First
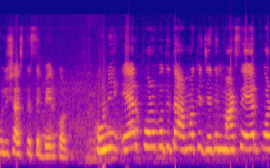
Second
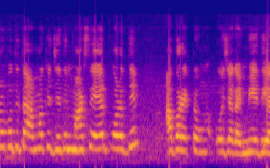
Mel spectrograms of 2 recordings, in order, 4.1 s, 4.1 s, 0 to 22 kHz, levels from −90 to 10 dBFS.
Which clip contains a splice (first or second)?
first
